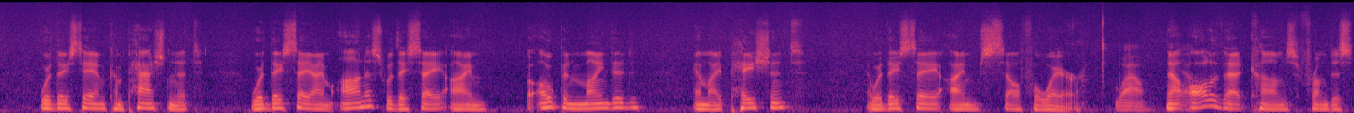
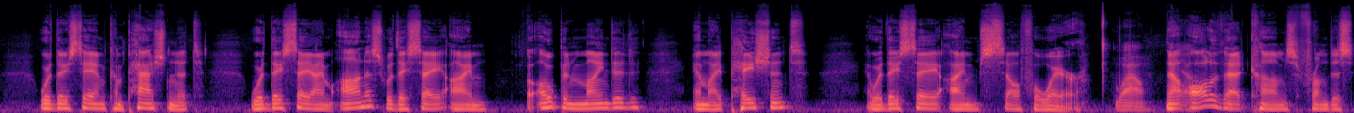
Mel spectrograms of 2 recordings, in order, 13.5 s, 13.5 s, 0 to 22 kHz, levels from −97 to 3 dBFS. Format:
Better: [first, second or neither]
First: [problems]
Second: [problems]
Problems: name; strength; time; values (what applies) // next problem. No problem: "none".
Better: second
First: hiss; noticeable; throughout; 20 dB below the speech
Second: none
